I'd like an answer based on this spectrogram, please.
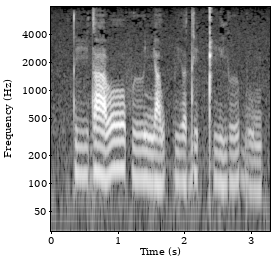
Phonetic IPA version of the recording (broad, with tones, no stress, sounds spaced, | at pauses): t̪ iː˩ d aː˧˩ ʋ oː˧ f ɯː˩ ɲ a˩˧ w p i˩ ə̯ d i˧˩ t̚ kʰ i˩ j ɯː˩˧ b u˩ m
